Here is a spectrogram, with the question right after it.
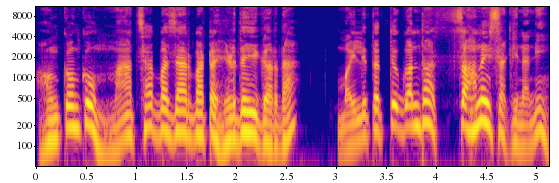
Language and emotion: Nepali, disgusted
